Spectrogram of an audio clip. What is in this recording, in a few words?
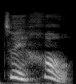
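"zui4hou4", Mandarin Chinese; 最后; 最後、おしまい; dictionary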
